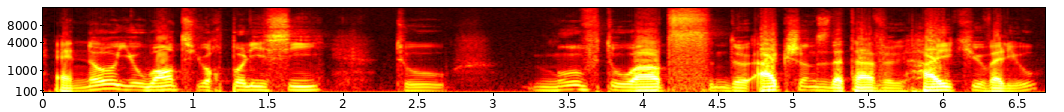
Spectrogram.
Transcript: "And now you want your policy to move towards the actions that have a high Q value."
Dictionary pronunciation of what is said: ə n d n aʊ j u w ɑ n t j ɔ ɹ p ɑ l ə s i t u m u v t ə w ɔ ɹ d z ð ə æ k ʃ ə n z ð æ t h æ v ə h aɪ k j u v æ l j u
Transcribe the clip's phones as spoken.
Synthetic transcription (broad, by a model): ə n n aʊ j u w ɑ t j ɔ ɹ p ɑ l ə s i t u m u v t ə w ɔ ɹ d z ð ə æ k ʃ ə n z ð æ t h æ v ə h aɪ k j u v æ l j u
